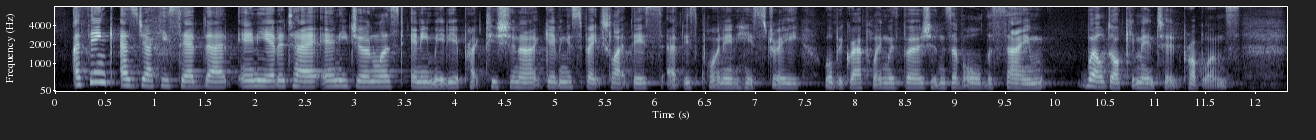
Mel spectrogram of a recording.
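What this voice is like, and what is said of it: Voice affected by illness. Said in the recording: “I am battling the lurgy that seems to be taking over Sydney, so please excuse my voice.”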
